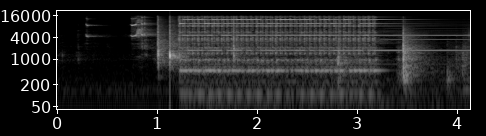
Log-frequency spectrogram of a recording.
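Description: Old rotary desk telephone's bell ringing: one ring about two seconds long that then fades, followed by a clack as the receiver is picked up.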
